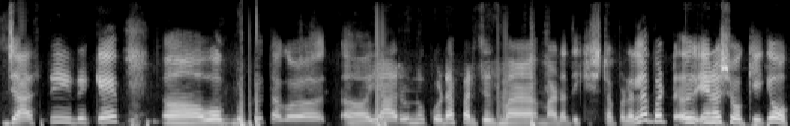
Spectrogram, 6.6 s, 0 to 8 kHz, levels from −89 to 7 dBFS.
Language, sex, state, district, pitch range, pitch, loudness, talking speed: Kannada, female, Karnataka, Chamarajanagar, 210-260 Hz, 230 Hz, -15 LUFS, 125 wpm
